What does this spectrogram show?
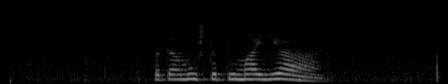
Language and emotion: Russian, neutral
